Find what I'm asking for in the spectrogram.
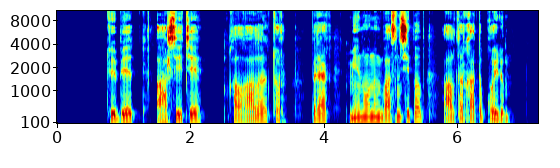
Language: Kazakh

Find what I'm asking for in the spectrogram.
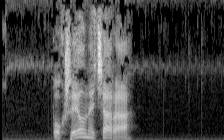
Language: Mari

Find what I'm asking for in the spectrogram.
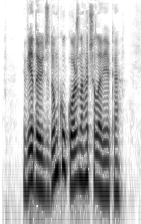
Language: Belarusian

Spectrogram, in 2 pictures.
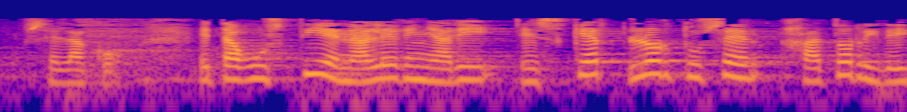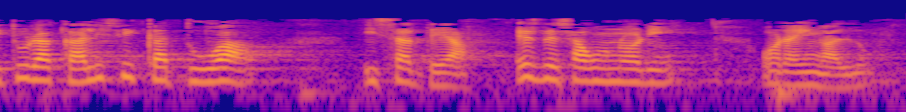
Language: Basque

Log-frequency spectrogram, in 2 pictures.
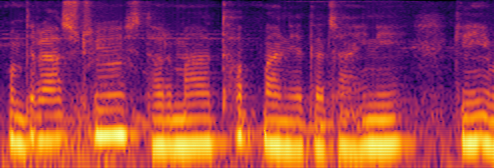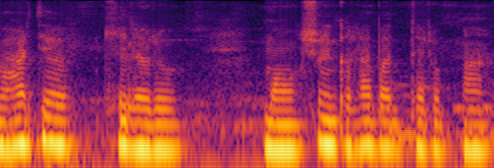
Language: Nepali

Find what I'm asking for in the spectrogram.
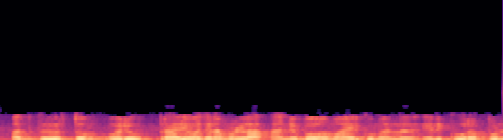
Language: Malayalam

